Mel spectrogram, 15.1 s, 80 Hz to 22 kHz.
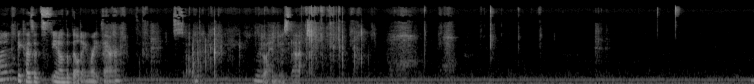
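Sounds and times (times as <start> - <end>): low steady hum: 0.0 - 15.0
paper rustling: 2.2 - 7.6
sticker being peeled: 6.0 - 7.4.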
